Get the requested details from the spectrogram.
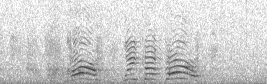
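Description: A young girl cries out in a high, frightened voice.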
